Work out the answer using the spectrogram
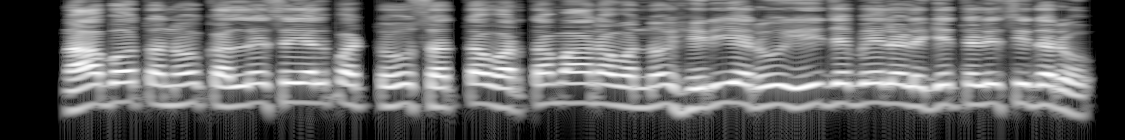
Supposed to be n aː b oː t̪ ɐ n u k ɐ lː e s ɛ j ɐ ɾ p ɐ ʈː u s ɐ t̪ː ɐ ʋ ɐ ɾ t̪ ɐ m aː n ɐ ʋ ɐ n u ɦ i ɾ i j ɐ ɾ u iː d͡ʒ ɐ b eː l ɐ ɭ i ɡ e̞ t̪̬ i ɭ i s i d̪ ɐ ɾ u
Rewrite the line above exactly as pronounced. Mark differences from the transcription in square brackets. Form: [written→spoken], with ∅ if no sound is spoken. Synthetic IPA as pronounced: n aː b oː t̪ ɐ n u k ɐ lː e s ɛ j ɐ [ɾ→l] p ɐ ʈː u s ɐ t̪ː ɐ ʋ ɐ ɾ t̪ ɐ m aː n ɐ ʋ ɐ [n→nː] u ɦ i ɾ i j ɐ ɾ u iː d͡ʒ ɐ b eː l ɐ ɭ i ɡ e̞ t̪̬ i ɭ i s i d̪ ɐ ɾ u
